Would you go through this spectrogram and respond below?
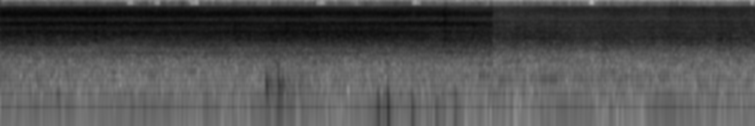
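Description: Onion, dried red chillies and black chana fry in a hot pan for Navaratri sundal, a steady loud sizzle and hiss with a few clinks of stirring, the frying dropping slightly in level midway.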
